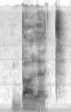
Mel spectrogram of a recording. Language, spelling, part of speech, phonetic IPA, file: Polish, balet, noun, [ˈbalɛt], Pl-balet.ogg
